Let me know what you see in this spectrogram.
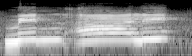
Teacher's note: یہاں پر ہم پڑھیں گے من آلی، یہاں پر ہم نون کے اوپر غنّہ بالکل بھی نہیں کریں گے،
